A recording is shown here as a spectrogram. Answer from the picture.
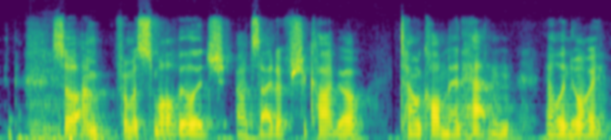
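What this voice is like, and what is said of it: American accent. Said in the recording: “You're from the States. Yes, you can tell by the accent.”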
